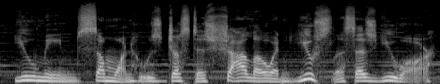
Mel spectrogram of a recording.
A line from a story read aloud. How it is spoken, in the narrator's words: Ezine snorted, saying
